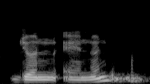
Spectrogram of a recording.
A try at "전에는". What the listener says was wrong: nah, dibacanya jangan John Ennon ya. Nyambung.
